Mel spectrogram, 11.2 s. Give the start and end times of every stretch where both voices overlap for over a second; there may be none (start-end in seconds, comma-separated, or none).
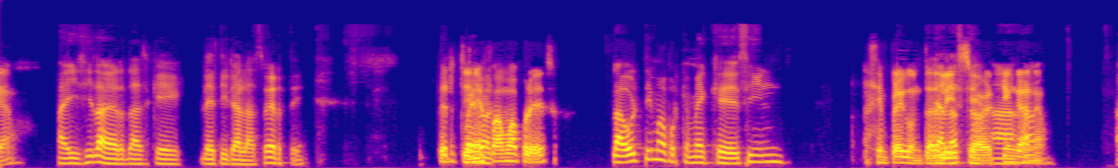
9.2-10.4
